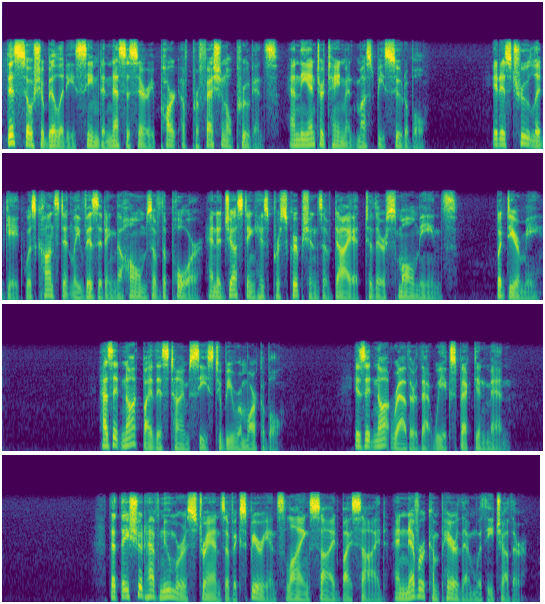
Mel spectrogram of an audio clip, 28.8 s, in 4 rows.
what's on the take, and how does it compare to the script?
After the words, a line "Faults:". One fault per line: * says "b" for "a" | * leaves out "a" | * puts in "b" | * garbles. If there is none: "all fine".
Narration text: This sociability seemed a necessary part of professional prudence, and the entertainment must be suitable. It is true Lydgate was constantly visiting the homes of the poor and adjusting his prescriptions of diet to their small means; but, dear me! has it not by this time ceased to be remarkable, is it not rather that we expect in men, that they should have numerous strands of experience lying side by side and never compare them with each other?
This sociability seemed a necessary part of professional prudence, and the entertainment must be suitable. It is true Lydgate was constantly visiting the homes of the poor and adjusting his prescriptions of diet to their small means; but, dear me! has it not by this time ceased to be remarkable, is it not rather that we expect in men, that they should have numerous strands of experience lying side by side and never compare them with each other?
Faults:
all fine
